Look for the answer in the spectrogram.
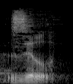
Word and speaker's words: ZIL: Es schreibt sich in Deutsch also Z-I-L, spricht sich aber Sill.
